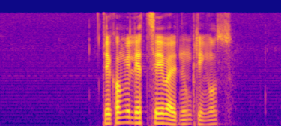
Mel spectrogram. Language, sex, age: Norwegian, male, 37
